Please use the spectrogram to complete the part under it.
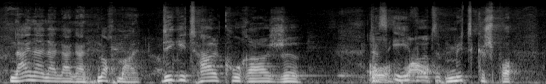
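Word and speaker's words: Digitalcourage: You have to, or Digital Courage, as we say in German, you have to pronounce the last E. It's not a silent E.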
